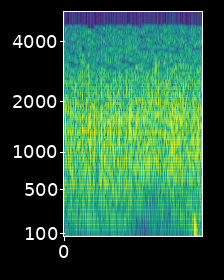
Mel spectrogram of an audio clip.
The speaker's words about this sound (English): Here, let's give a round of applause to the lead singer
